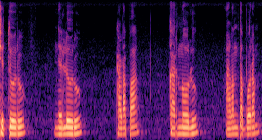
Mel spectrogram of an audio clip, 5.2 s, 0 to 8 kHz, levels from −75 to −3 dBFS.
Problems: constant background noise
